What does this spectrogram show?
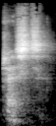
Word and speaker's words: cześć: First off, let's have a couple of examples of such words with sh, sh. Let's take a look at maybe 4 of them. Number 1, cześć, cześć.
